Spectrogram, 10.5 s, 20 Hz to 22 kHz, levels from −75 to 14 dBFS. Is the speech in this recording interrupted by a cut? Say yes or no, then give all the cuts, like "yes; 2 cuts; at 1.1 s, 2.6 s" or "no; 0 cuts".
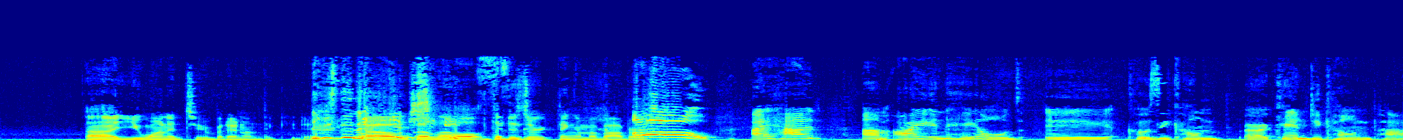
yes; 1 cut; at 8.4 s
